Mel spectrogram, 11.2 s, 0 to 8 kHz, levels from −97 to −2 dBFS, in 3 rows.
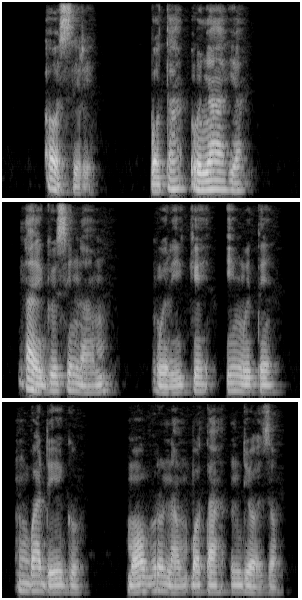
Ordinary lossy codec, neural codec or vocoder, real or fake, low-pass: none; none; real; none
